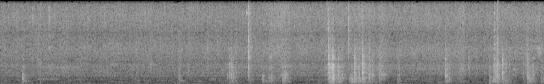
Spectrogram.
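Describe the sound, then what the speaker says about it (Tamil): Potatoes and eggplant sautéing in a pan give a steady close sizzle, broken by occasional scraping and clinks from a stirring utensil against the pan. "உருளைக்கிழங்கு வதங்கட்டும் ஒரு பத்து நிமிஷம் வதங்குச்சுன்னா போதும்"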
